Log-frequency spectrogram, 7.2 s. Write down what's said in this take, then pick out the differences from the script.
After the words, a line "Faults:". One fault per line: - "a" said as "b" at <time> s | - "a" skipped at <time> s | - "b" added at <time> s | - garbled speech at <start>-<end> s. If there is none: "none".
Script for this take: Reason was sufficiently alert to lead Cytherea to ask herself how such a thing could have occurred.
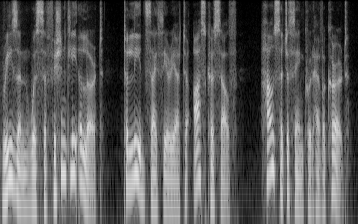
Reason was sufficiently alert to lead Cytherea to ask herself how such a thing could have occurred.
Faults:
none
